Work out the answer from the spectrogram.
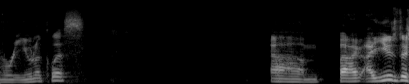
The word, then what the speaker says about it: Reuniclus: re reuniclus excuse me it's not one of the most difficult to pronounce pokemon for me i always want to say re-nucleus instead of reuniklis um but i used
